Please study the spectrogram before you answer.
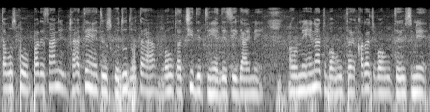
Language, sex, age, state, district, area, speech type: Urdu, female, 60+, Bihar, Darbhanga, rural, spontaneous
